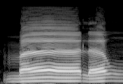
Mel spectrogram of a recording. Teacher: Jangan hanya masuk saja, tapi perlu adanya gunnah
